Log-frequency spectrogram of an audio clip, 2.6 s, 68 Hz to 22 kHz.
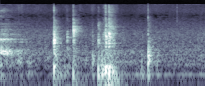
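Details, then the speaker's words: Magnavox RR1337 W101 color TV, chassis 13S401, after replacing failed soft-start resistor and an out-of-tolerance capacitor: quiet room, sharp clicks and short low buzzing thump as degauss coil fires at power-on; set runs with picture, fixed. "goes the degaussing circuit. Let's turn it on. It's running. I hear it."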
